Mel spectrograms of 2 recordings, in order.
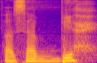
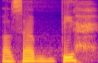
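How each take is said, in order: First: The word ends with an audible h sound. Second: The word ends with an audible h sound.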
